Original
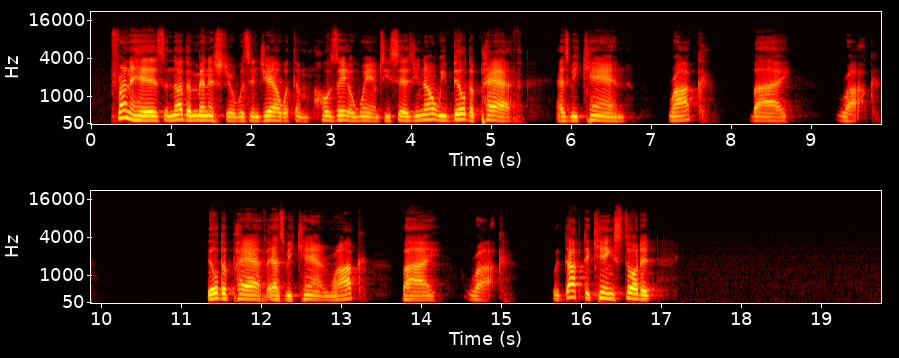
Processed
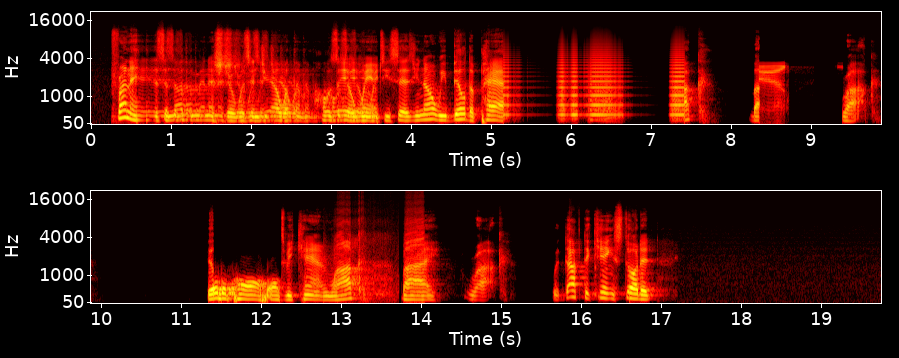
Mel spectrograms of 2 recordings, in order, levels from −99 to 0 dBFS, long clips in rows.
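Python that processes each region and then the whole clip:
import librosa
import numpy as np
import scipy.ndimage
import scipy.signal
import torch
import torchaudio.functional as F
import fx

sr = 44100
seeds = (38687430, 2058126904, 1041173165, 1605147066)

y = fx.chain(x, sr, fx.over_compress(threshold_db=-31.0, ratio=-0.5),
    fx.echo_feedback(ms=116, feedback_pct=34, wet_db=-5.5),
    fx.band_widen(depth_pct=70), at=(0.57, 3.58))
y = fx.chain(y, sr, fx.sample_sort(block=128),
    fx.bandpass_edges(low_hz=390.0, high_hz=2600.0), at=(5.15, 7.42))
y = fx.chain(y, sr, fx.freq_invert(carrier_hz=3200),
    fx.level_steps(step_db=21), at=(8.35, 9.4))
y = fx.chain(y, sr, fx.cheby1_lowpass(hz=810.0, order=6),
    fx.pre_swell(db_per_s=21.0), at=(11.4, 12.26))
y = fx.chain(y, sr, fx.median_filter(points=25),
    fx.env_flatten(amount_pct=50), at=(12.78, 14.04))
y = fx.chain(y, sr, fx.highpass(hz=210.0, slope=12),
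    fx.high_shelf(hz=2700.0, db=6.0),
    fx.harmonic_tremolo(hz=7.9, depth_pct=70, crossover_hz=1900.0), at=(14.65, 16.61))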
